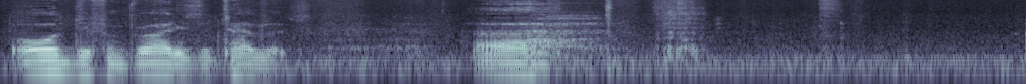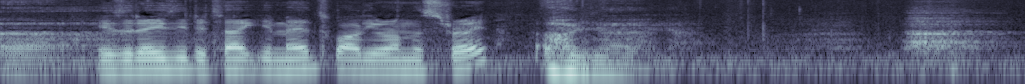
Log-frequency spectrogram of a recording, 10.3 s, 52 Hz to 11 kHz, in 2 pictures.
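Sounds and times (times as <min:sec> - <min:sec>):
speech: 0:00.1 - 0:01.8, 0:02.4 - 0:03.4, 0:05.2 - 0:08.6
heavy labored gasping breath: 0:01.6 - 0:03.6, 0:08.1 - 0:10.2.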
